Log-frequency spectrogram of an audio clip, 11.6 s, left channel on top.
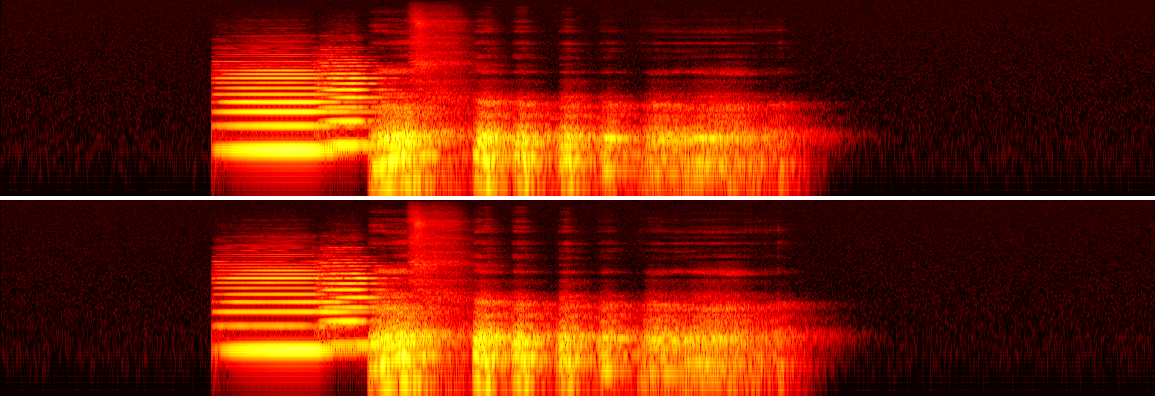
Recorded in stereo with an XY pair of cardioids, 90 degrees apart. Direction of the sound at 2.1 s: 25° left.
